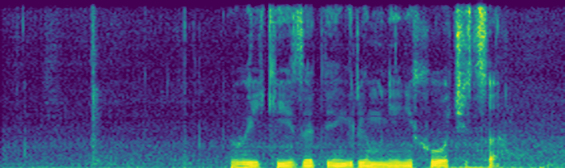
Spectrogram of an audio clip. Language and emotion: Russian, neutral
